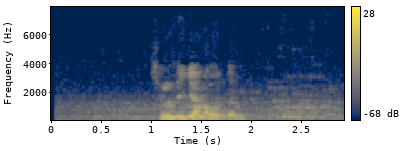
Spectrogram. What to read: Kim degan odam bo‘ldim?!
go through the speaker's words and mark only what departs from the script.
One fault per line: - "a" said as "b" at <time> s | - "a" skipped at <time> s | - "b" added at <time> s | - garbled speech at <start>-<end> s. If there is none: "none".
- "odam" skipped at 1.6 s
